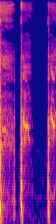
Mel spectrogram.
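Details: Acted cough: three short, harsh cough bursts from an adult male voice actor. He plays a teacher with cough and fever in a Japanese drama. All of it is acting.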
